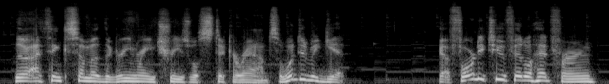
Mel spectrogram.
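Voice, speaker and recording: Unhurried male game streamer over soft music. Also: mid-range voice. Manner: talks to himself in short remarks, murmuring repeated words as he thinks. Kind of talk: casual live gameplay commentary.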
